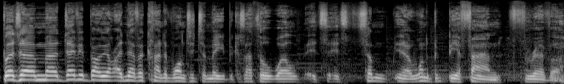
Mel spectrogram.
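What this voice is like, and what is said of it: Breathy, slightly posh northern English accent. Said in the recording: “you've got a lovely voice. Very breathy. ... It's got a bit northern, a little bit little bit northern, a bit London-y. ... It's a Southport accent. ... It's a bit posh, but a bit northern.”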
